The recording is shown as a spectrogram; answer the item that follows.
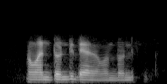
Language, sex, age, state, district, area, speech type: Telugu, male, 18-30, Andhra Pradesh, Kadapa, rural, conversation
